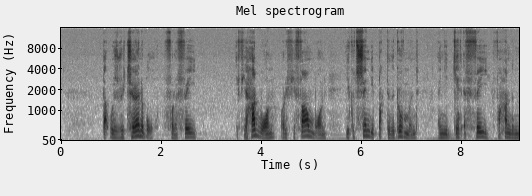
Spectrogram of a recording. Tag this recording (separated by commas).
Speech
